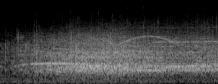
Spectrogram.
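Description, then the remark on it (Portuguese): A large audience bursts into sustained, loud applause and cheering as Steve Jobs unveils the Apple iPhone on stage, people punching the air; a dense wash of clapping with whoops and a high whistle rising above the noise. “A plateia vai à loucura. As pessoas dão socos no ar.”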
